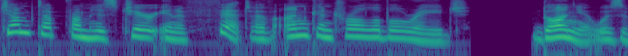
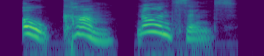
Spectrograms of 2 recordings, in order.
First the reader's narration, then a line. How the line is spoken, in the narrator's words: cried Gania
